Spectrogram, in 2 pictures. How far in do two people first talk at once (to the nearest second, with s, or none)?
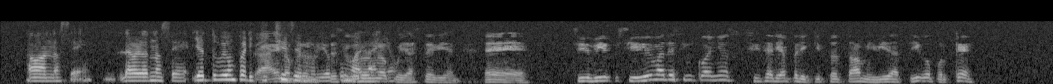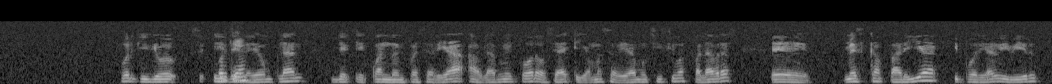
3 s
